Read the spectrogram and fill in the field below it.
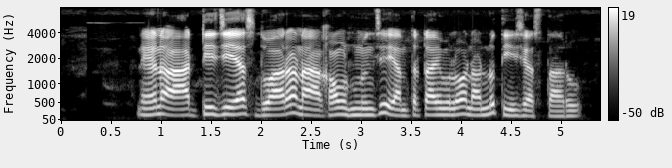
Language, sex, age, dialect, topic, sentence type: Telugu, male, 36-40, Utterandhra, banking, question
